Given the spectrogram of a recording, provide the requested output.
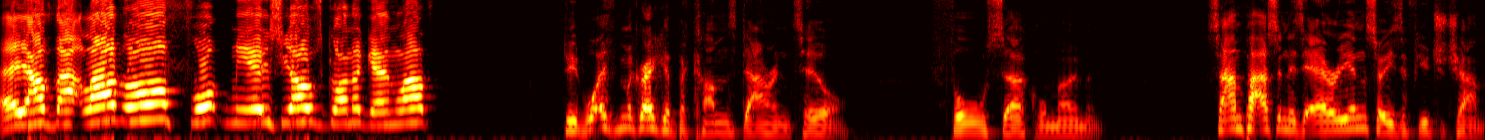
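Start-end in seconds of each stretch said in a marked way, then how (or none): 0.0-3.2 very loud, very high-pitched put-on voice. Doing an impression reacting to a flying kick, Paddy Pimblett impression. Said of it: "Paddy Pimlet impression of Connor's flying kick".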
